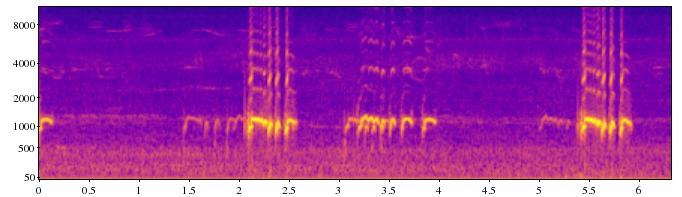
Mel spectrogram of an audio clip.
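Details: A local zebra dove sings with a bass-heavy voice. Quiet hooked coos build to a loud burst of rolling notes, a softer trill of short coos follows, then a second loud burst near the end.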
